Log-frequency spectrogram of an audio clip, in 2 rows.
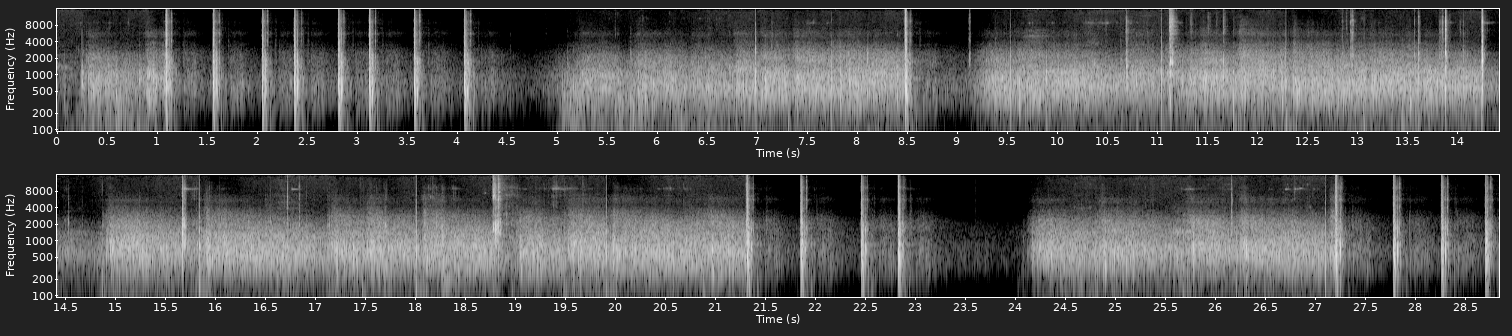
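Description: Gunfire from a .300 Blackout AR-15 carbine: a quick string of about six shots at the start, then single shots and short pairs spread out, with a steady rushing noise between them. Near the end a rapid string of shots from a Smith & Wesson 327 TRR8 .357 Magnum revolver at steel plates.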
